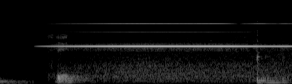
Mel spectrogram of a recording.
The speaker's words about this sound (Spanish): La temperatura empezó a cambiar. Sí. Este sonido que estamos escuchando corresponde al sensor de temperatura del SB11 que nos indicaba en ese momento que la temperatura estaba ascendiendo.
